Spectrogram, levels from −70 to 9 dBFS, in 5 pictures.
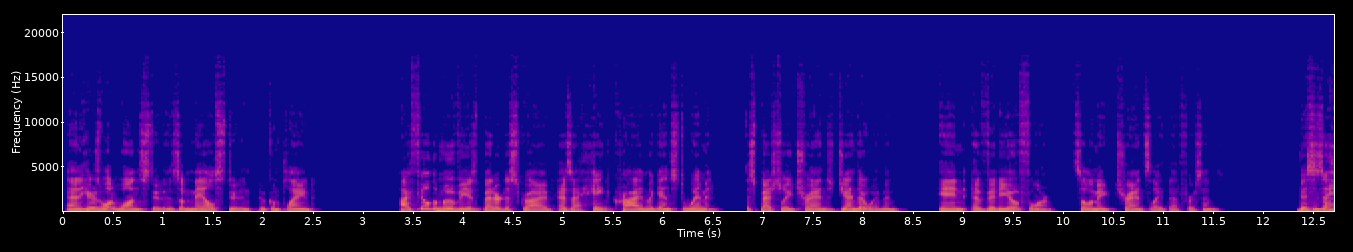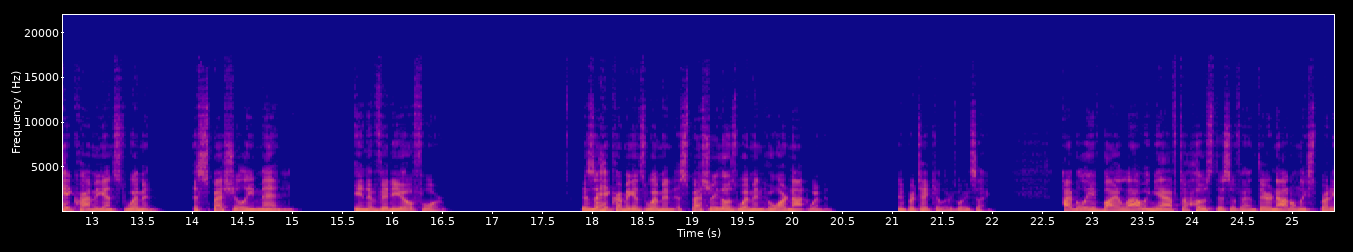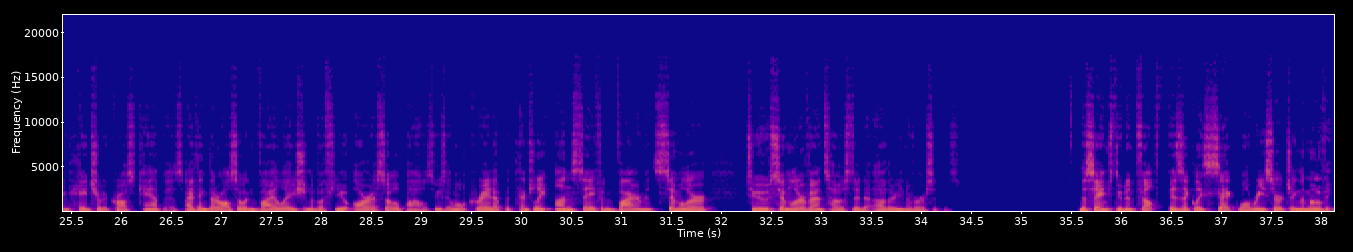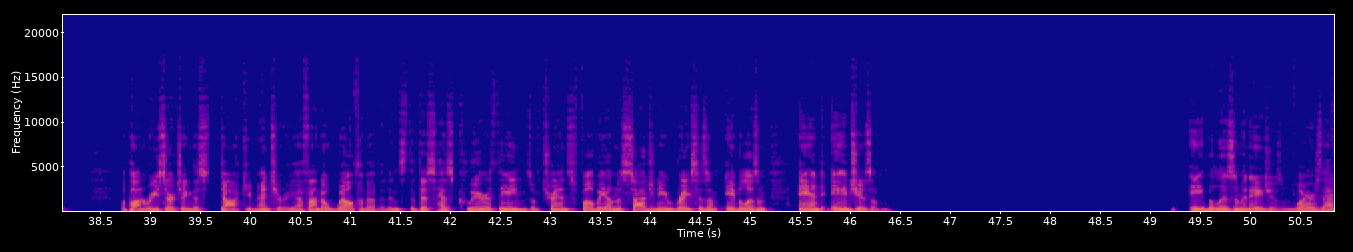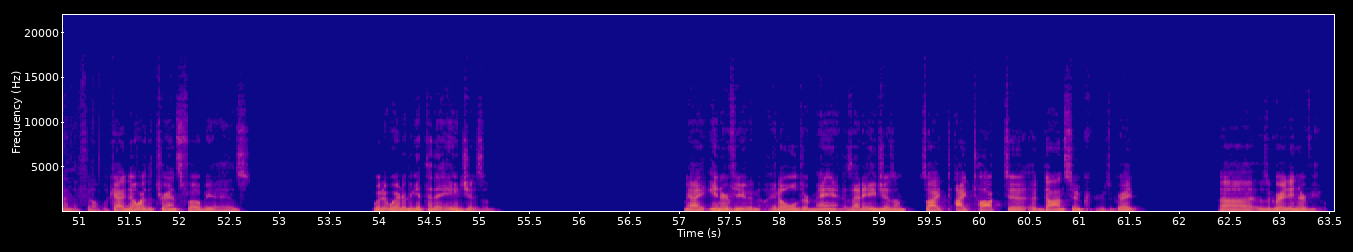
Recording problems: none

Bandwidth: 17.5 kHz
